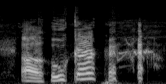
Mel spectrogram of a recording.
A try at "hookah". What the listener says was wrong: It's hookah. You didn't. You want to listen to the recording? You said hooker. No, you didn't. The one time that you're supposed to end the word with you decide to throw an ER in it.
